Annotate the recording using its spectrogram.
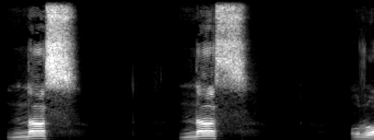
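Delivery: ordinary talk, nothing marked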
